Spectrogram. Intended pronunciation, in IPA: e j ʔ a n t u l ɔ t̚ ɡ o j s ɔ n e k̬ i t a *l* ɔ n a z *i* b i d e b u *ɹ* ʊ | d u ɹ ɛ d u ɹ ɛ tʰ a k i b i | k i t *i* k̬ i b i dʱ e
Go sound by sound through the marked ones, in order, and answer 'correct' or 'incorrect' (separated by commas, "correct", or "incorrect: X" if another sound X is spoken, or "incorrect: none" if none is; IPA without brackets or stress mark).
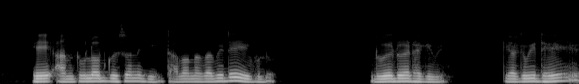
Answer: correct, incorrect: a, incorrect: l, incorrect: a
